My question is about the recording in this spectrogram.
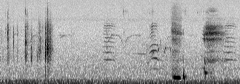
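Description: Cats meowing while being fed: a few short, faint meows over a low steady hum.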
